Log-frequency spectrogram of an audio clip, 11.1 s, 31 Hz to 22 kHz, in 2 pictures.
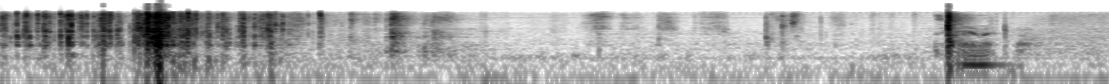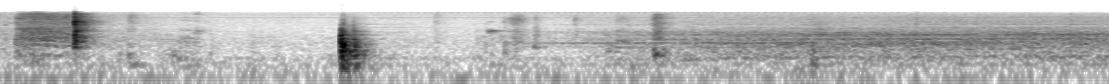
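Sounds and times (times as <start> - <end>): cards sliding rustle: 2.9 - 4.3.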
